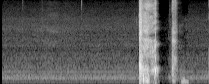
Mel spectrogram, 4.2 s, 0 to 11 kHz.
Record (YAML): cough_length: 4.2 s
cough_amplitude: 32768
cough_signal_mean_std_ratio: 0.23
survey_phase: beta (2021-08-13 to 2022-03-07)
age: 45-64
gender: Female
wearing_mask: 'No'
symptom_cough_any: true
symptom_onset: 4 days
smoker_status: Current smoker (e-cigarettes or vapes only)
respiratory_condition_asthma: false
respiratory_condition_other: false
recruitment_source: Test and Trace
submission_delay: 2 days
covid_test_result: Positive
covid_test_method: RT-qPCR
